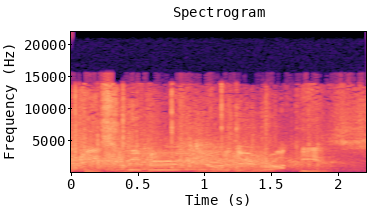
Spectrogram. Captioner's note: applause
